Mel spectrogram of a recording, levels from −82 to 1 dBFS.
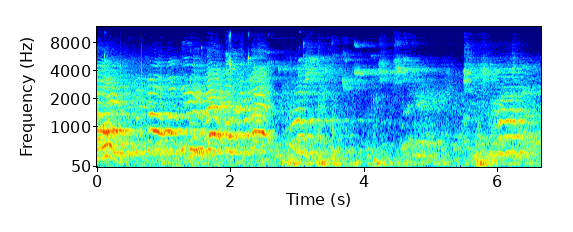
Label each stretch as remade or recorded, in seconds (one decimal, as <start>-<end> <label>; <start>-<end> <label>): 0.0-4.6 recorded; 4.6-6.7 remade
